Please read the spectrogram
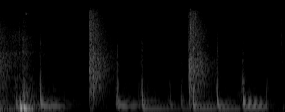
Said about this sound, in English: Ooh, bitch slap.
